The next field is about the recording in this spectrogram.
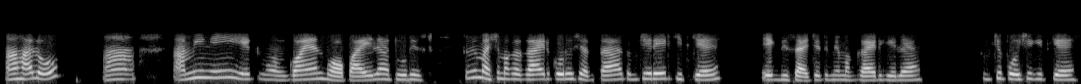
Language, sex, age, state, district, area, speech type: Goan Konkani, female, 45-60, Goa, Murmgao, rural, conversation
